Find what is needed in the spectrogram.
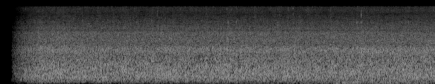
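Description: River water rushing over rapids: a steady, even rush of white water.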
